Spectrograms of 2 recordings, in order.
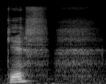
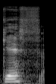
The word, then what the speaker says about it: GIF: you have you have gif and you've gif and that stands for graphics interchange format people prance it gif or gif I finger meant to pronounce a jiff but I've never call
